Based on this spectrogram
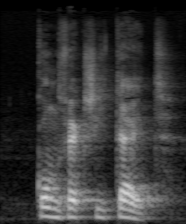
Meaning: convexity
- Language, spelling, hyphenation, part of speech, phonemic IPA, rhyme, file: Dutch, convexiteit, con‧ve‧xi‧teit, noun, /kɔn.vɛk.siˈtɛi̯t/, -ɛi̯t, Nl-convexiteit.ogg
